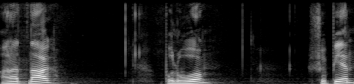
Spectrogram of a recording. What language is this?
Kashmiri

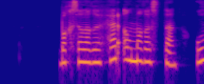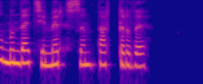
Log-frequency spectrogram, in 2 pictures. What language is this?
Bashkir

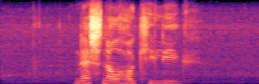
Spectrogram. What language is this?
Southern Sotho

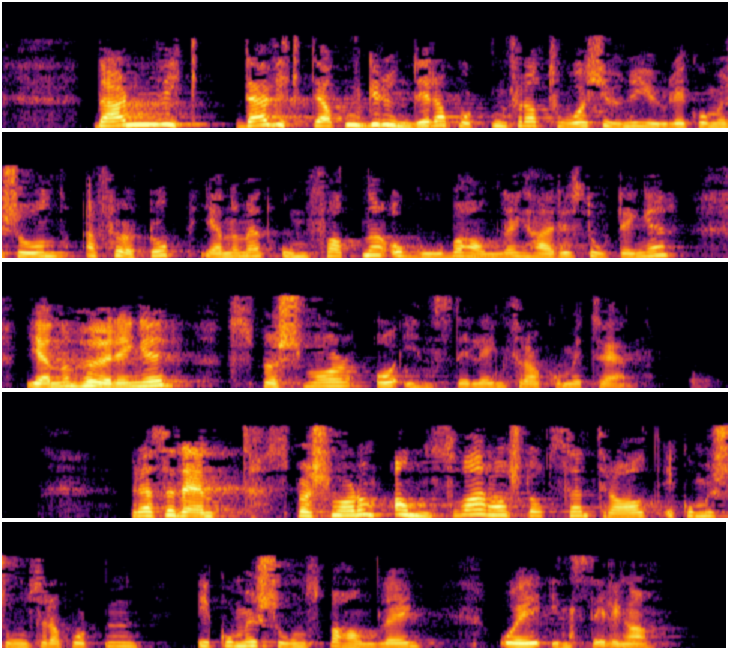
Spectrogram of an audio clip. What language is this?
Norwegian Bokmål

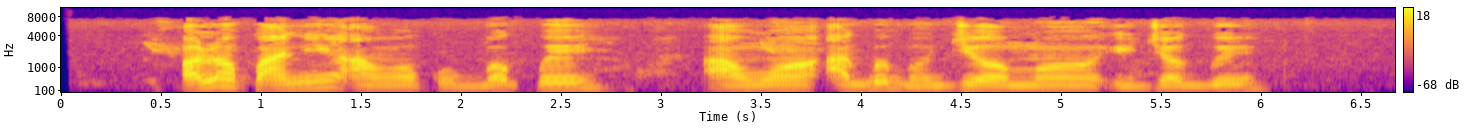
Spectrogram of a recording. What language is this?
Yoruba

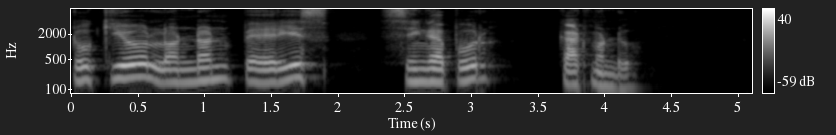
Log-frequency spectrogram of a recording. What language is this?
Nepali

